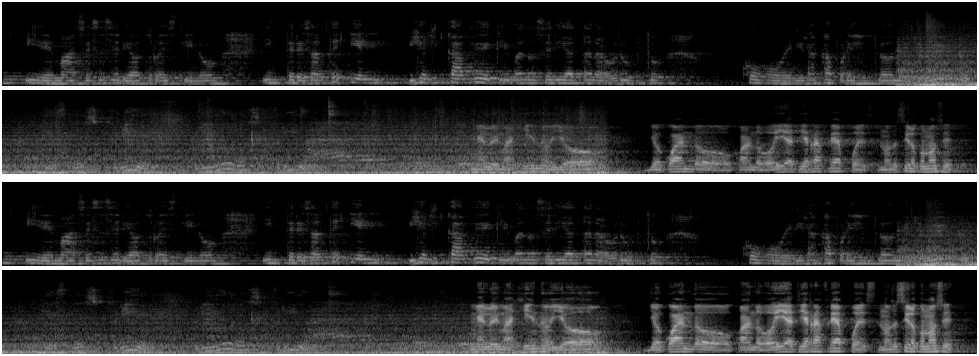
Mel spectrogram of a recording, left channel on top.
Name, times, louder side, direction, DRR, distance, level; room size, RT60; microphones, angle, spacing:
voice 1, 0.0-7.0 7.4-12.9, equal, ahead, 3 dB, 2.5 m, -39 dB
sound 1, 8.9-15.8, left 1 dB, 35° left, 2.2 m, -34 dB
voice 2, 14.4-15.8 16.2-19.3, right 5 dB, 60° right, 14 dB, 0.8 m, -27 dB
29.0 x 23.0 x 7.7 m, 1.5 s
head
